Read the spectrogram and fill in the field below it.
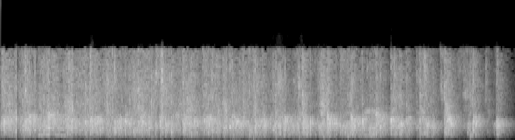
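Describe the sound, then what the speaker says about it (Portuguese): A studio audience at a Portuguese late-night comedy show breaks into lively clapping, dense and continuous, with a little talk underneath, fading slightly at the end. "Palmas aí, vá lá."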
